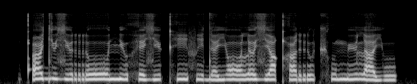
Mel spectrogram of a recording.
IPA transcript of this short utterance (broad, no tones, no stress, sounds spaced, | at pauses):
qʼ ø dʲ u zʲ o r oː nʲ u h e zʲ ø kʰ i f i d ɛ j ɔ l ə zʲ a qʰ ø r u t͡ʃʰ u m y l a j u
